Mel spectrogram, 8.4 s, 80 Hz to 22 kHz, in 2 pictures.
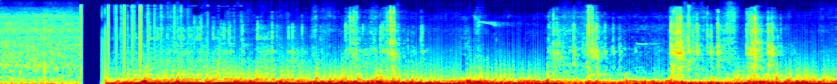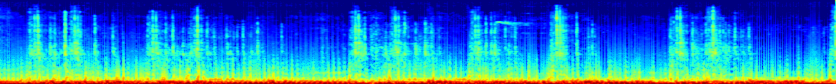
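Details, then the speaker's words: JBL SUB180/230 subwoofer, after repair of very low output at full volume (rusted board area): full, loud, clean bass with no buzzing or distortion; output now normal. "Oke ya. sudah bunyi dan banter. Sudah banter, sudah oke."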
